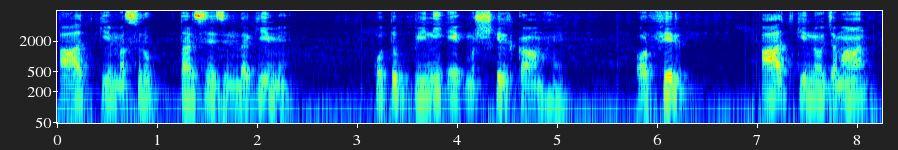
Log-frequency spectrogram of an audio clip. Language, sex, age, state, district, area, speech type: Urdu, male, 18-30, Bihar, Purnia, rural, spontaneous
